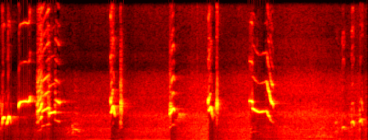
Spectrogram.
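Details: Oriental magpie-robin lure song meant to stir competing birds. Short, sharp whistled notes come in spaced bursts over a steady low rumbling background.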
